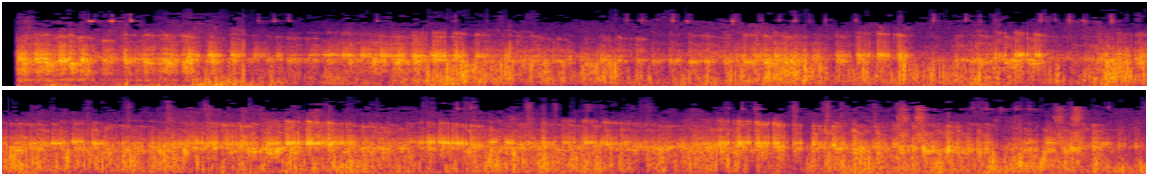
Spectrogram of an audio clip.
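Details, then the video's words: Frog chorus at Jangjamot Wetland Park, many frogs croaking together in a dense continuous rattling wall of sound with no pauses, steady loudness throughout, a faint low rumble underneath. "개구리 합창단"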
